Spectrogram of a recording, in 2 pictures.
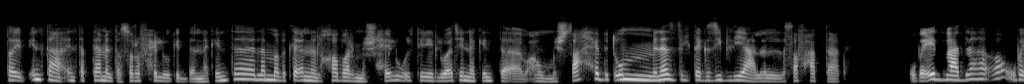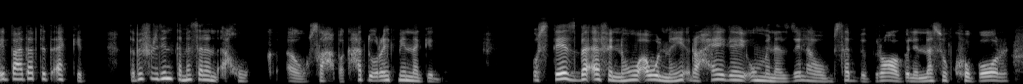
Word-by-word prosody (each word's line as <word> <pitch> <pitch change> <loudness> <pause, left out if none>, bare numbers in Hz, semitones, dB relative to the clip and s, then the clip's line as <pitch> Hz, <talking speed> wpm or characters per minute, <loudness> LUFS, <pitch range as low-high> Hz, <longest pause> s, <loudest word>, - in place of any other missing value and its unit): طيب 195 -3 0
أنتَ 230 -2 +2
أنتَ 180 -1 -2
بتعمل 190 -3 -1
تصَرُّف 160 +4 -5
حلو 165 -4 -3
جدًا، 135 -3 -8
إنَّك 135 +5 -5
أنتَ 195 +5 -2
لما 220 -4 +2
بتلاقِي 185 +2 -1
إن 185 - +1
الخبر 170 0 -1
مش 145 -2 -3
حلو، 185 +3 -3
قلت 175 +1 -9
لي 175 -2 -2
دلوقتي 165 +3 -1
إنك 170 -2 -3
أنتَ 170 0 -5
أو 125 +4 -4
مش 135 0 -2
صح 200 +7 +1
بتقوم 230 -1 +3
منزِّل 215 -1 +5
تكذِيب 190 0 -4
ليه 190 0 +1
على 145 -2 0
الصَّفحة 145 0 -5
بتاعتك، - - -10 0.6
وبقيت - - +6
بعدها 220 +4 +4
آه، 275 +3 -1
وبقيت 230 +1 -2
بعدها 245 +2 +3
بتتأكَّد. 245 -3 -4 0.4
طب - - -5
افرِض 260 0 -2
أنتَ 275 -4 +4
مثلًا 215 -2 0
أخوك 155 -3 -10
أو - - -5
صاحبك - - -5
حد 225 - -2
قريب 195 +2 +1
منك 185 -7 0
جدًا، 190 +11 -10 0.9
أستاذ 245 -5 +6
بقى 235 0 +6
في 220 - -1
إن 170 -3 -1
هو 205 +4 +2
أول 210 -2 +4
ما 155 - -1
يقرَأ 200 +4 -1
حاجة 225 -1 -1
يقوم 190 -1 -1
منزِّلها، 170 +3 -4
ومسبِّب 150 +1 -7
رُعب 175 -3 +2
للناس 160 +4 -2
الكبار 175 0 +1
190 Hz, 180 wpm, -23 LUFS, 165-220 Hz, 0.9 s, وبقيت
